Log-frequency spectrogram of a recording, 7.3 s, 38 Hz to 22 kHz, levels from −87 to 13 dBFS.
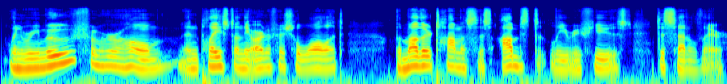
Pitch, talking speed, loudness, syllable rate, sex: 140 Hz, 155 wpm, -21 LUFS, 6.0 syllables/s, male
